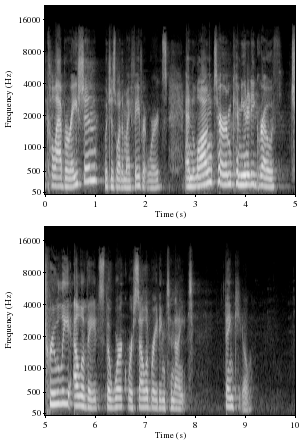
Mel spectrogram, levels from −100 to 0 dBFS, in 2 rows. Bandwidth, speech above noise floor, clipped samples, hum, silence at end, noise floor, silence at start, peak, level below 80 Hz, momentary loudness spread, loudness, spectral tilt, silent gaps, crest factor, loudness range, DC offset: 12.5 kHz; 46 dB; under 0.1%; none; 0.9 s; -66 dBFS; 0 s; -4 dBFS; -64 dBFS; 14 LU; -20 LUFS; -5 dB/octave; none; 18 dB; 7 LU; under 0.1%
